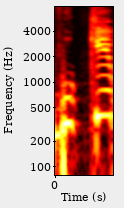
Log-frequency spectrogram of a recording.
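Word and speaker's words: bouquet: बुके बना रहे हैं। ये बुके की स्पेलिंग देख लेना। बहुत सारे स्टूडेंट्स गलत करते हैं। टी साइलेंट रहेगा।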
